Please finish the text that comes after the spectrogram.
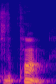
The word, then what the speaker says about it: Lupin: And most notably, recently, she worked on the Netflix show Lupin, or if you're French or want to pronounce it correctly, it's Lupin. It was great talking with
